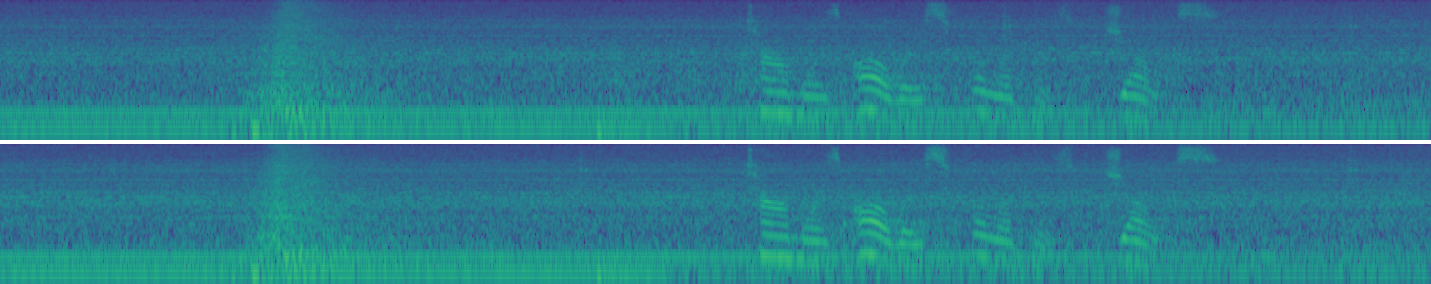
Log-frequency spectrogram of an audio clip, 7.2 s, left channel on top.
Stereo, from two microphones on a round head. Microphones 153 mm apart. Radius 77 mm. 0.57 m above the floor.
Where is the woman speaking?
15° right (ahead or behind), 0.6 m.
